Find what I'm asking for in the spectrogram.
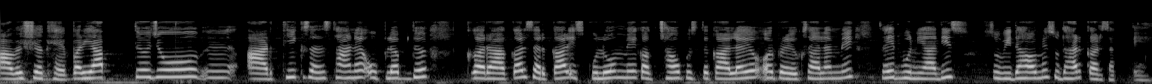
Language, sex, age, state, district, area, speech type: Hindi, female, 18-30, Madhya Pradesh, Ujjain, urban, spontaneous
